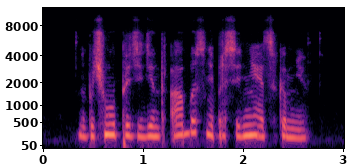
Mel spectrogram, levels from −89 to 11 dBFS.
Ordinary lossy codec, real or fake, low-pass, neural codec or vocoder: Opus, 32 kbps; fake; 7.2 kHz; codec, 16 kHz, 4 kbps, FreqCodec, larger model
